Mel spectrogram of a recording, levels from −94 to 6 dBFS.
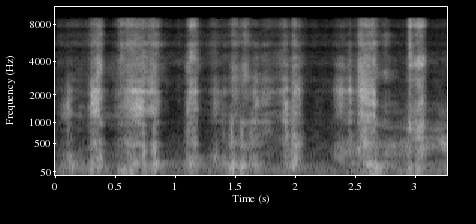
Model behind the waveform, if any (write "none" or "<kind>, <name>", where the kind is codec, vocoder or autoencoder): vocoder, WaveNeXt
